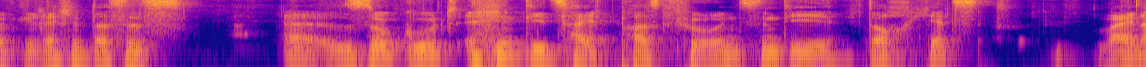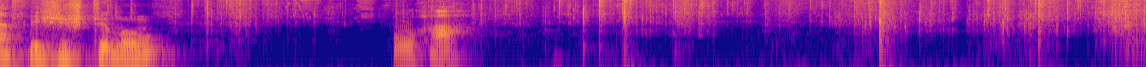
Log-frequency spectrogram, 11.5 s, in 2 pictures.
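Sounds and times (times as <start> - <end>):
speech: 0.0 - 6.7, 7.7 - 8.2
wrapping paper crinkling and tearing as a gift package is opened: 5.6 - 11.4.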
